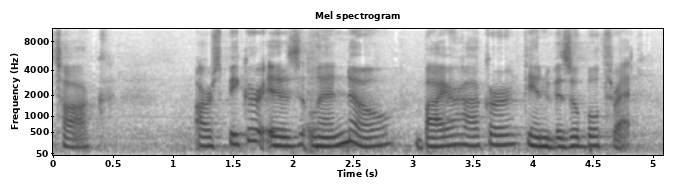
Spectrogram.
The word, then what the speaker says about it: Noe: name as she said is pronounced no opposite of yes and if you ask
